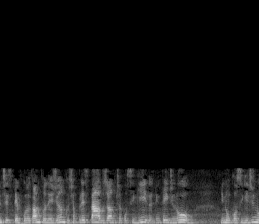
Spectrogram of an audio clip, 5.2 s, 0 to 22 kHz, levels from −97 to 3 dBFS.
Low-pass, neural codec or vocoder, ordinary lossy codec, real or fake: 5.4 kHz; autoencoder, 48 kHz, 128 numbers a frame, DAC-VAE, trained on Japanese speech; MP3, 32 kbps; fake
